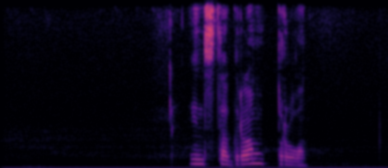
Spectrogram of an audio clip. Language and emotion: Russian, neutral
